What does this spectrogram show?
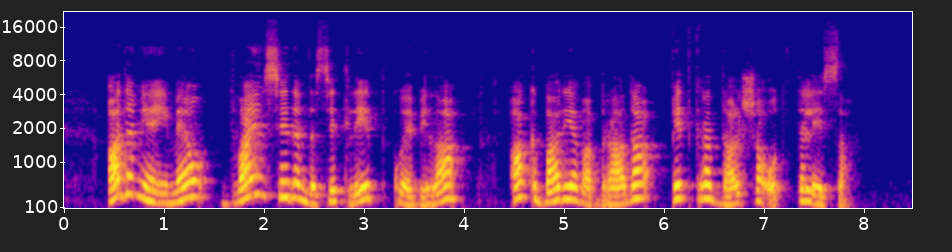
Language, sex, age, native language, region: Slovenian, female, 50-59, Slovenian, Drava region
